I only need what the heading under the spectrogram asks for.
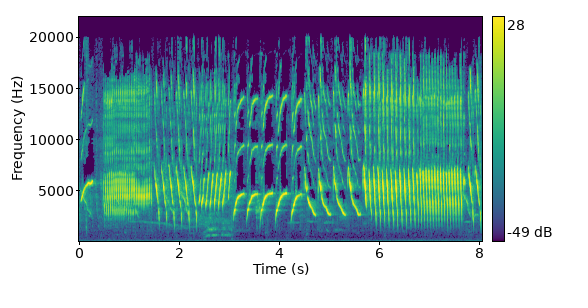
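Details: Singing canary delivering varied phrases: a buzzy held trill, repeated curving whistles, a rapid ladder of downward slurs and a long fast rolling trill toward the end, all high and bright.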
